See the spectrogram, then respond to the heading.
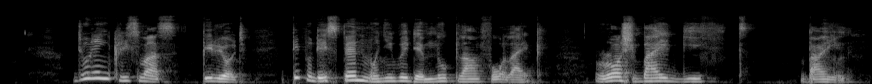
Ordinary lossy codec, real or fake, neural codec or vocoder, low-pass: none; fake; codec, 16 kHz in and 24 kHz out, 1.1 kbps, FireRedTTS-2 codec; 9.9 kHz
